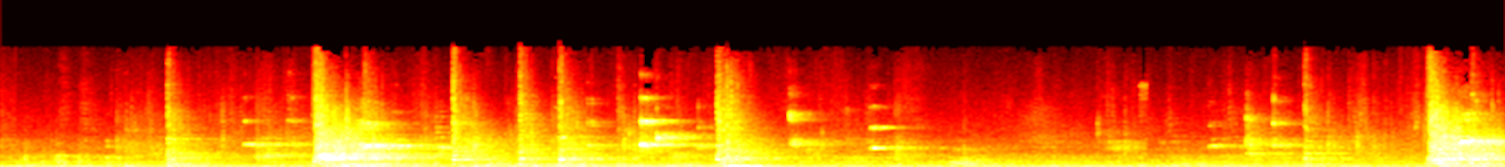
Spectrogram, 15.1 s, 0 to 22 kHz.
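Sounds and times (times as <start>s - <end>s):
rackets hitting shuttlecock: 1.2s - 7.8s, 12.5s - 15.0s
sneakers squeaking on court: 1.6s - 9.5s, 12.0s - 13.8s.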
